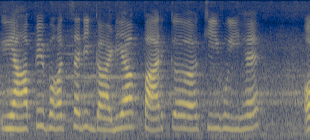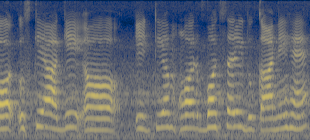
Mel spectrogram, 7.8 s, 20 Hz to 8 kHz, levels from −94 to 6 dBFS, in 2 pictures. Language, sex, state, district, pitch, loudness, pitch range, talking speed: Hindi, female, Chhattisgarh, Balrampur, 275 Hz, -19 LUFS, 260-295 Hz, 145 wpm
